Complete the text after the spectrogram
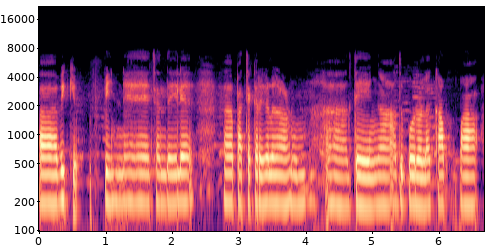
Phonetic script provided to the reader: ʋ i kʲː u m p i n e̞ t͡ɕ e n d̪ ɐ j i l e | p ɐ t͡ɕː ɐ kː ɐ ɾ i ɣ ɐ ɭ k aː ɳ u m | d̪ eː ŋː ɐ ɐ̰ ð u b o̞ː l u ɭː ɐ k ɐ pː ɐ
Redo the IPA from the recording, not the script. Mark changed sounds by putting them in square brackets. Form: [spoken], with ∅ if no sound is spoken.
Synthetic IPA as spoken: ʋ i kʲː u m p i [nː] e̞ t͡ɕ e n d̪ ɐ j i l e | p ɐ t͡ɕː ɐ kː ɐ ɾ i ɣ ɐ ɭ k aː ɳ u m | d̪ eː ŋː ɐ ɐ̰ ð u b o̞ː l u ɭː ɐ k ɐ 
